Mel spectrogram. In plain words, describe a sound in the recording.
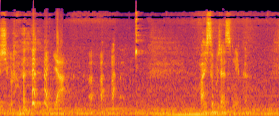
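A knife scrapes and clinks against a ceramic plate.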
